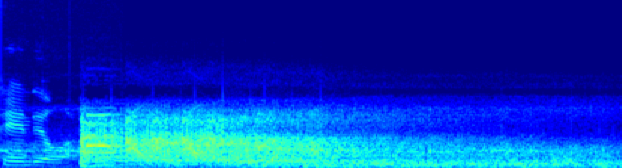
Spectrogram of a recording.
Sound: lightning strikes

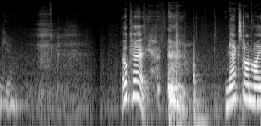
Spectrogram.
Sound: clears throat

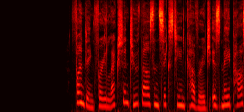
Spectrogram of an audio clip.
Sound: voiceover

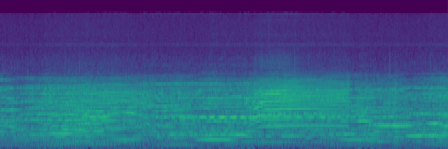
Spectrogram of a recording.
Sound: orchestral music; cattle lowing

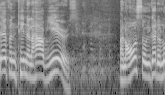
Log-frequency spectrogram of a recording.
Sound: audience laughs

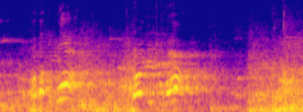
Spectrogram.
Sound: fans shouting

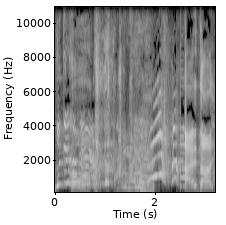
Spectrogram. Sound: people laughing

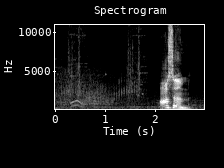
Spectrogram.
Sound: photo snapping

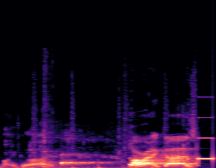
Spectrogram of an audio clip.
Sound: gagging

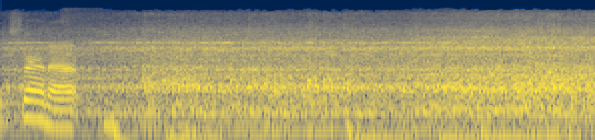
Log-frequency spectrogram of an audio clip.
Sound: mixer whirring

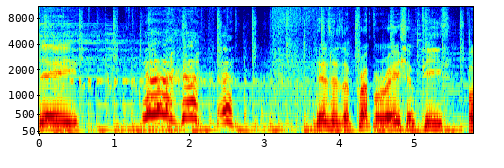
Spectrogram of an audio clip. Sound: laughing

